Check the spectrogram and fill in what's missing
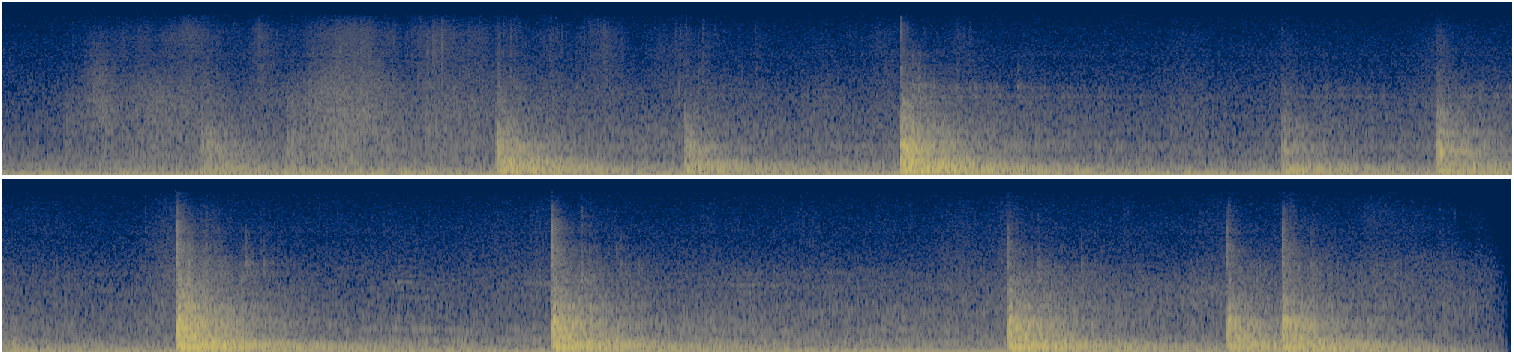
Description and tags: Staircase metal rumble
rumble, impact, metal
